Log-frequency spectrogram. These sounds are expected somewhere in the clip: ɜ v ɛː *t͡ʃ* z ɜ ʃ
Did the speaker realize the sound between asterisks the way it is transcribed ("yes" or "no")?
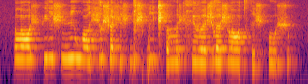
no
